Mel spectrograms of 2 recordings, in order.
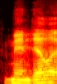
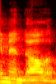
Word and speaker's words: Mandela: just talking about man mandella effects I always say mandala but that's not the right way to say it I guess and the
